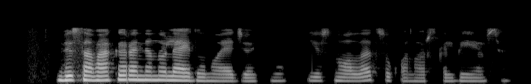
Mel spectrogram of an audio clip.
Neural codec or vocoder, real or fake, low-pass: none; real; 5.4 kHz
